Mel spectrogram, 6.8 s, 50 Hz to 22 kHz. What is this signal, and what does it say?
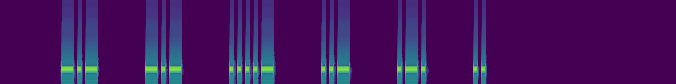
Morse code, heard as a keyed tone, about 30 wpm, spaced as for 14 wpm, 700 Hz. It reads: KK4URI
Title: USA Call Signs - 4x Character Spacing - 30wpm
